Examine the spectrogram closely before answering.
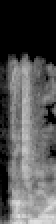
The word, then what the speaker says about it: Hachimura: I ain't never heard of Hachimura. Right. Did I say it right? Hachimura, yes.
